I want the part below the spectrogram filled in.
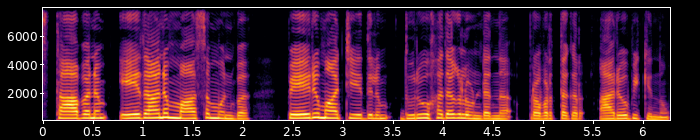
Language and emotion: Malayalam, neutral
